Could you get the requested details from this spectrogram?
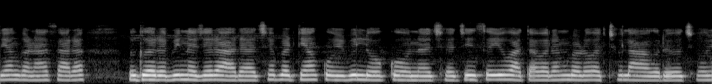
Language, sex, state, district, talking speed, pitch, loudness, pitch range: Rajasthani, female, Rajasthan, Nagaur, 200 wpm, 205 Hz, -17 LUFS, 200-215 Hz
